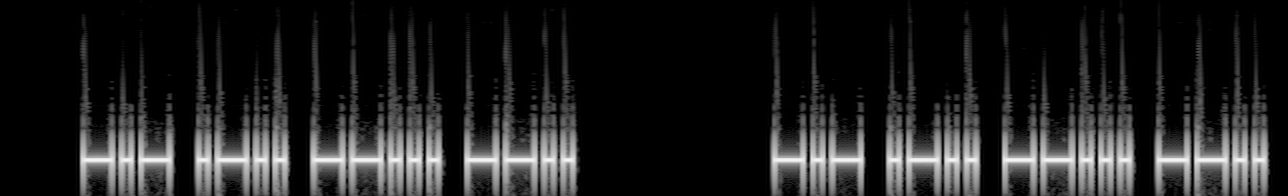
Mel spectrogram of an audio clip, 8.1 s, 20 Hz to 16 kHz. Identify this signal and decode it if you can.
Morse code, heard as a keyed tone, about 21 wpm, 700 Hz. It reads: KL7Z KL7Z
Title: DXCC-100 Call Signs - 4 Characters - Repeated 2x - 20wpm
